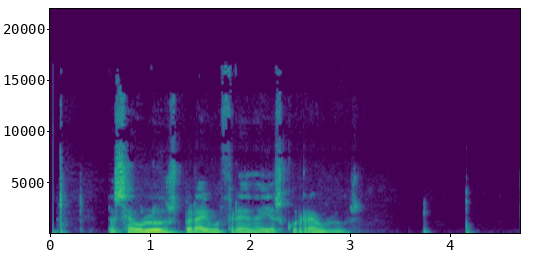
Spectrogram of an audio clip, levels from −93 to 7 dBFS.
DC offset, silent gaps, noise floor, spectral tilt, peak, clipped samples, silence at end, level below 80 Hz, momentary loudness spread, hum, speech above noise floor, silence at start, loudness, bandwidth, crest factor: under 0.1%; none; -76 dBFS; -5.5 dB/octave; -4 dBFS; under 0.1%; 0.5 s; -58 dBFS; 19 LU; none; 56 dB; 0.05 s; -20 LUFS; 16.5 kHz; 18 dB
